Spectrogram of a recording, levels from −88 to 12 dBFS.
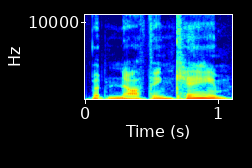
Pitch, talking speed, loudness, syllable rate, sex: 100 Hz, 165 wpm, -16 LUFS, 4.0 syllables/s, male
